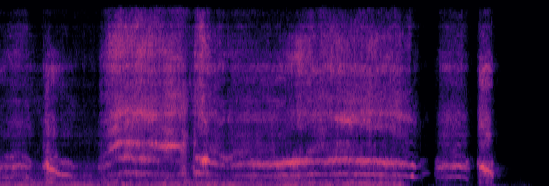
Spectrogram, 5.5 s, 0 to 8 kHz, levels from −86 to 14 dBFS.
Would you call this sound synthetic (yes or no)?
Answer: yes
